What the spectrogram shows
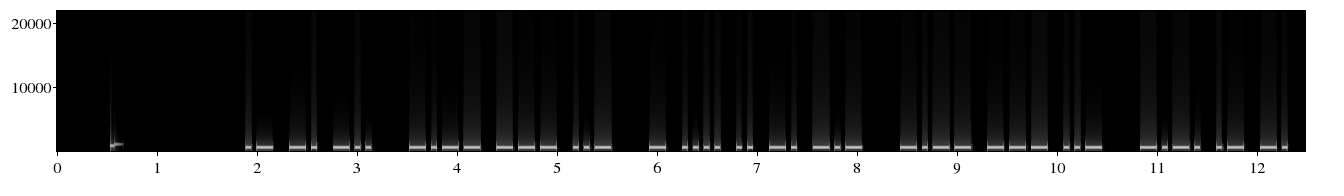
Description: Morse code, heard as a keyed tone, about 22 wpm, 700 Hz. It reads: AND YOU THINK YOU CAN
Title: Sentences from Top 1300 Words 22wpm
